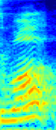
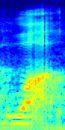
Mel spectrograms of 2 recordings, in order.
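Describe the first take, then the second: First: It sounds surprised. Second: It sounds dismissive, like whatever.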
